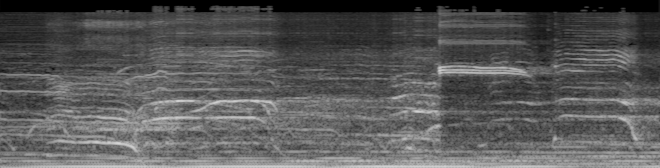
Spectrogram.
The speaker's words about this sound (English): Outside the Virginia courthouse, Depp fans gather to cheer on their hero. Heckling Amber and her witnesses.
